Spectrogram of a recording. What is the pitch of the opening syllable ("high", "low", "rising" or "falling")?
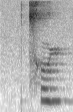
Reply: high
